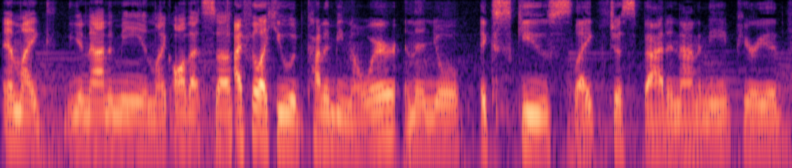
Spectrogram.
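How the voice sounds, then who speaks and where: A woman's voice: low-pitched, level tone, moderate pace, few pauses. A woman art YouTuber chatting casually while sketching, chatty and upbeat with lots of fillers. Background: background music.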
